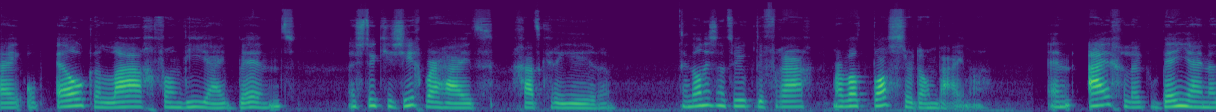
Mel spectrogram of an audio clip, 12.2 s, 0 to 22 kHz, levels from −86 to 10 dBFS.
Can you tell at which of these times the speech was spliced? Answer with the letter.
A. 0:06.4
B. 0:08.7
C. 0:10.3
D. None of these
C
